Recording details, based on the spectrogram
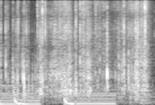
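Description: Crinkling of a small black plastic bag from a Barbie Basics doll kit, a dense rustling texture of close crackles running steadily for about two seconds, with low thumps underneath and no talk.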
